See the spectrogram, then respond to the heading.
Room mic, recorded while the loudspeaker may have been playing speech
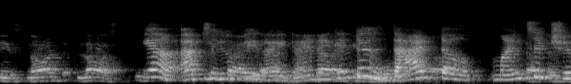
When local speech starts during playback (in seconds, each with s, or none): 1.4 s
